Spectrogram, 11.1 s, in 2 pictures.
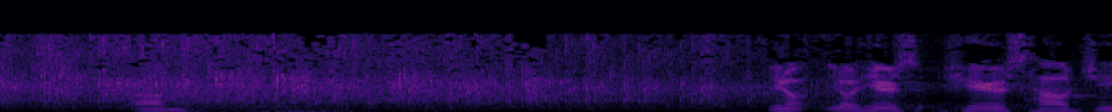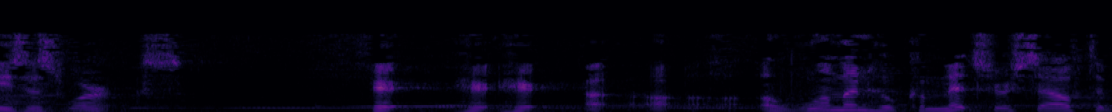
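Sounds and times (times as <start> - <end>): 
audience applause: 0.0 - 4.2
speech: 0.7 - 1.1, 3.8 - 6.5, 7.4 - 11.1.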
